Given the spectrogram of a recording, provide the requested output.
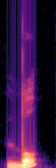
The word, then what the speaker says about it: Beau: Bo escrito Beau, que si no estoy equivocado se pronuncia así, Bo, que es, eh, es francés y es un, nombre propio, un nombre de pila.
